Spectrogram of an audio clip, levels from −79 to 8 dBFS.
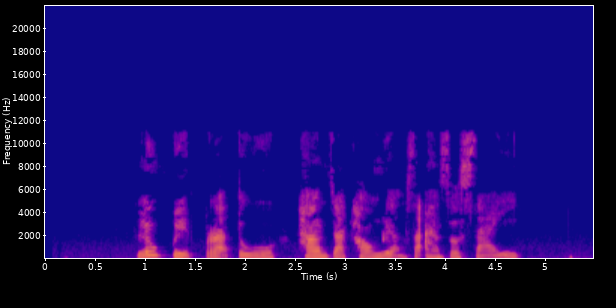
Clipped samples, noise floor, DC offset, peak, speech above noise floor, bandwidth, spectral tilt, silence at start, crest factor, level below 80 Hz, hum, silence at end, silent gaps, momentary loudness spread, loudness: under 0.1%; -65 dBFS; under 0.1%; -4 dBFS; 36 dB; 11.5 kHz; -4.5 dB/octave; 0.95 s; 26 dB; -68 dBFS; none; 0.2 s; none; 9 LU; -29 LUFS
